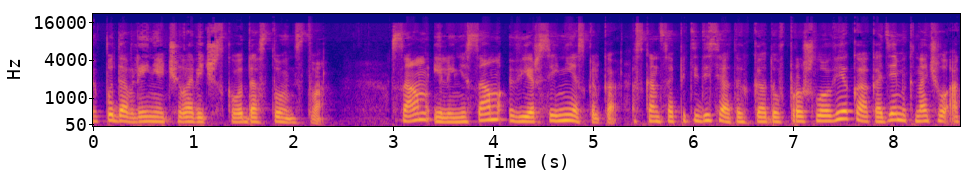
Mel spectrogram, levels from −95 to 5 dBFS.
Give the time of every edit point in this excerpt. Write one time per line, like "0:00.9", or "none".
0:02.9
0:05.4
